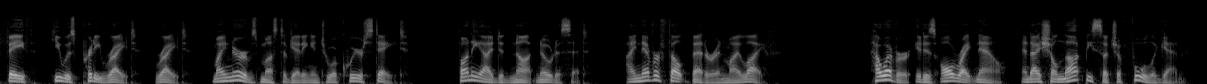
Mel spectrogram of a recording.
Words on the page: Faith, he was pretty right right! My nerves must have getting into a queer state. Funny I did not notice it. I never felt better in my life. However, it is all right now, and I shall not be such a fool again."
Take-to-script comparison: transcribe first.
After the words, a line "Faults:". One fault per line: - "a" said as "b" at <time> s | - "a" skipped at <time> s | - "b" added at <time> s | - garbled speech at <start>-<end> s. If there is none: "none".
Faith, he was pretty right right! My nerves must have getting into a queer state. Funny I did not notice it. I never felt better in my life. However, it is all right now, and I shall not be such a fool again."
Faults:
none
